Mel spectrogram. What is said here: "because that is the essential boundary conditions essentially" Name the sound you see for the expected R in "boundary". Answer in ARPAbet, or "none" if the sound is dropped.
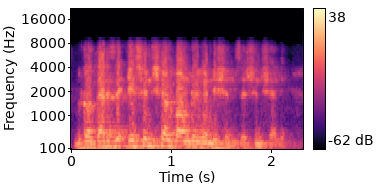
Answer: R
